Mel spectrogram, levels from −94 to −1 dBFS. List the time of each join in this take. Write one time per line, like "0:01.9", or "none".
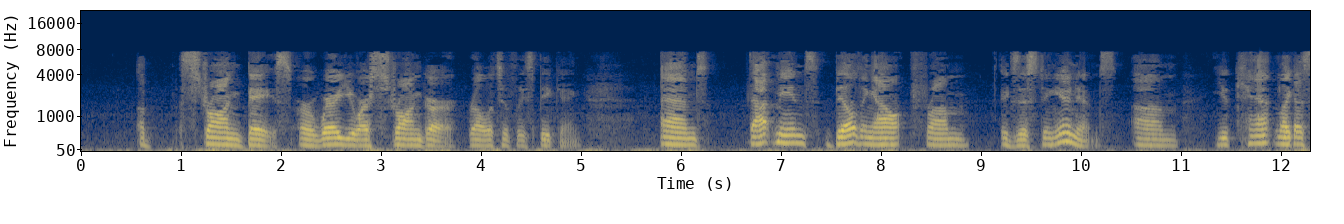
none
